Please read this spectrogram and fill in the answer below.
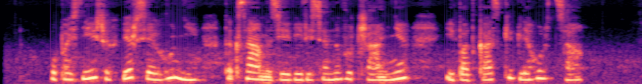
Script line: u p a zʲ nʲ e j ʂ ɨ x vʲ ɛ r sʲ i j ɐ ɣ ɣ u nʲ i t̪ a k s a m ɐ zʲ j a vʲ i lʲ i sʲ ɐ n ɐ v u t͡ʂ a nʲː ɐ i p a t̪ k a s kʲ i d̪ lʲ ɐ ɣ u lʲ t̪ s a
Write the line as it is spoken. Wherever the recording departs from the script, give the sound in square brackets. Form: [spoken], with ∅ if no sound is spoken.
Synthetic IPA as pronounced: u p a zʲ nʲ e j ʂ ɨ x vʲ ɛ r sʲ i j ɐ ɣ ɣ u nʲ i t̪ a k s a m ɐ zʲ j a vʲ i lʲ i sʲ ɐ n ɐ v u t͡ʂ a nʲː ɐ i p a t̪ k a s kʲ i d̪ lʲ ɐ ɣ u lʲ t̪ s a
